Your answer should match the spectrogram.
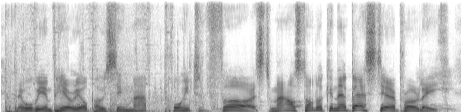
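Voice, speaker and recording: A man's voice: on the high side, expressive, fairly quick, slight background noise. A man giving playful live play-by-play commentary on an esports match. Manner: chatty, playful, coins pet terms. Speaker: esports caster. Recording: clicks and game gunfire behind.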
